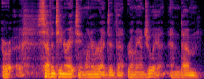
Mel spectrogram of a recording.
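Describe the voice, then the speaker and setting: Male interview host, slightly deep, husky, casual, halting delivery. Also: steady tone, mellow. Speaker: host and theatre director-producer.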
